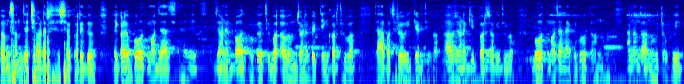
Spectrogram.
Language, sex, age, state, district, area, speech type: Odia, male, 18-30, Odisha, Ganjam, urban, spontaneous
